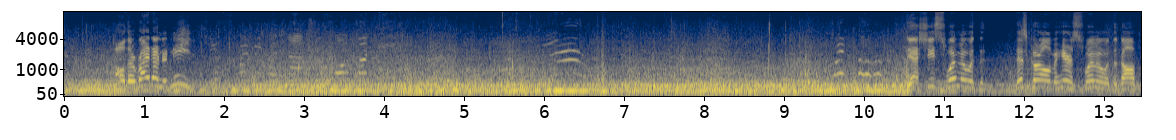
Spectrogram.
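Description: Water laps and splashes gently.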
